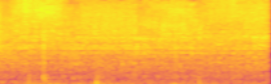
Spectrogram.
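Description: Vegetables for achards stirred in a hot pan, a steady close sizzle and hiss with soft scraping and clacking stir strokes scattered throughout.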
